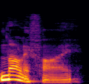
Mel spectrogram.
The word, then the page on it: nullify: British English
